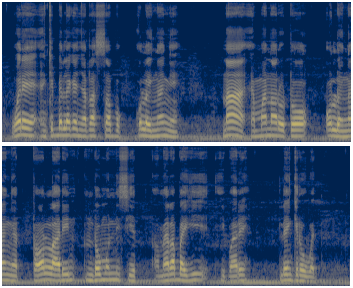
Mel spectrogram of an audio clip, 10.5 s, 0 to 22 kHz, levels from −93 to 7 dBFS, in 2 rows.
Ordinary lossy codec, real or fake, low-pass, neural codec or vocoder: none; real; none; none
